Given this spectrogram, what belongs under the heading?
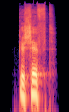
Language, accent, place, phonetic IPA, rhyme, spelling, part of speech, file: German, Germany, Berlin, [ɡəˈʃɪft], -ɪft, geschifft, verb, De-geschifft.ogg
- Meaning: past participle of schiffen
